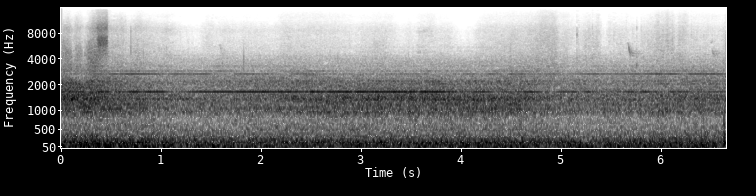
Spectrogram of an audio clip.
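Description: Wind buffeting the microphone: a steady, uneven low rumble, with a thin steady high-pitched whine running above it.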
